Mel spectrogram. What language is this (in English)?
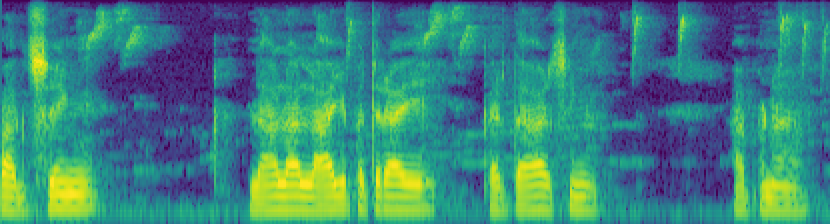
Punjabi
